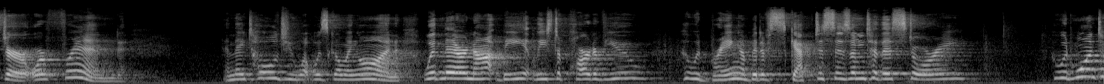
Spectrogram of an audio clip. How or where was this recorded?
large echoing room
